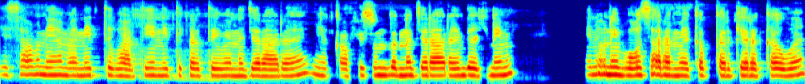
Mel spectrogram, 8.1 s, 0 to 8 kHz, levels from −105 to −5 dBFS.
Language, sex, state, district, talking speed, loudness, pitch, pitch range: Hindi, female, Bihar, East Champaran, 210 wpm, -21 LUFS, 220 Hz, 210-225 Hz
